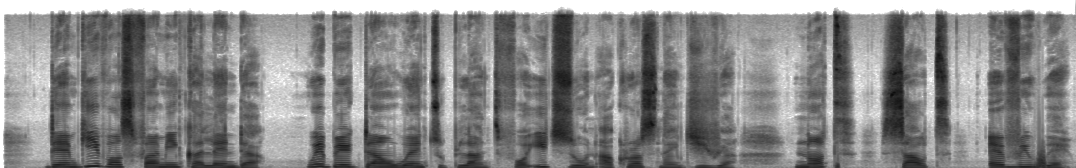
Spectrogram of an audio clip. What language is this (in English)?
Nigerian Pidgin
